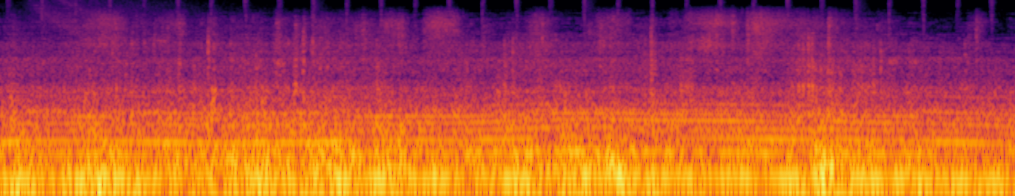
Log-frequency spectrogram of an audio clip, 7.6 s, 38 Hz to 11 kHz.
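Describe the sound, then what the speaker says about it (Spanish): A 2025 Maxus T60 MAX pickup climbs a small loose-stone ditch in 4H, its engine holding a steady, loud, even drone with low rumble and scattered faint clicks and knocks from the terrain. "se siente muy lineal ese motor de cómo va subiendo"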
